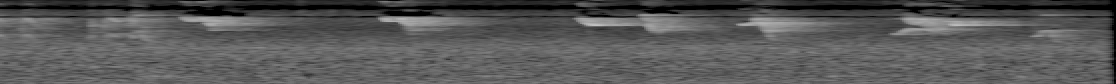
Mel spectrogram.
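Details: Young mutation canary, three months old, singing a run of short, bright chirps and downward-sweeping high notes, repeated unevenly about every half second, with a faint steady hiss behind.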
